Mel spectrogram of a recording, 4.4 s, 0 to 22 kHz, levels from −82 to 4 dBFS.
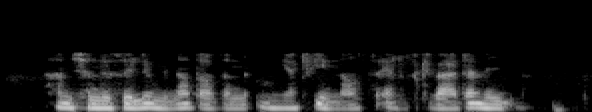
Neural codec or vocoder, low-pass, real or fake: none; 3.6 kHz; real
